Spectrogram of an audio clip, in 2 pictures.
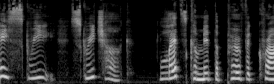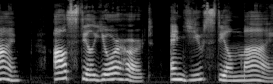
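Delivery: soft, mock seductive, put-on sexy flirting voice. Streamer reading a flirt line to a chat member, in a put-on sexy voice. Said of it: "I'll use my sexy voice".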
